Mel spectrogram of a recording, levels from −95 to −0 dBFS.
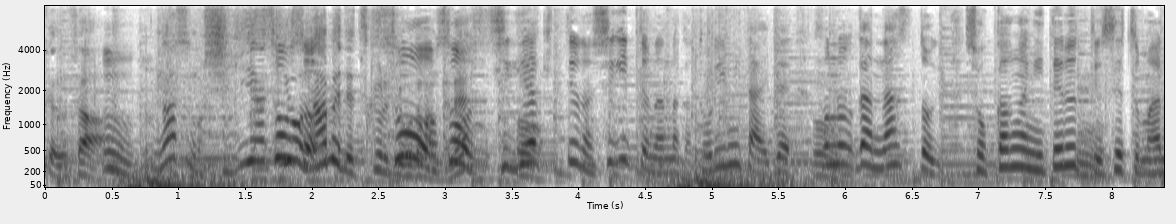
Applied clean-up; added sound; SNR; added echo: none; Fire; 11 dB; none.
